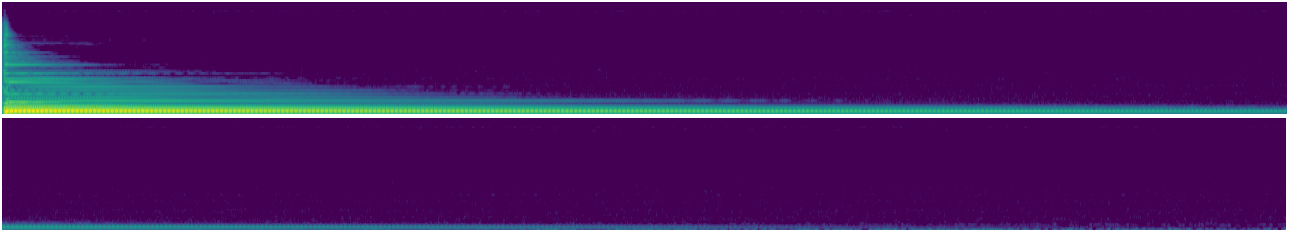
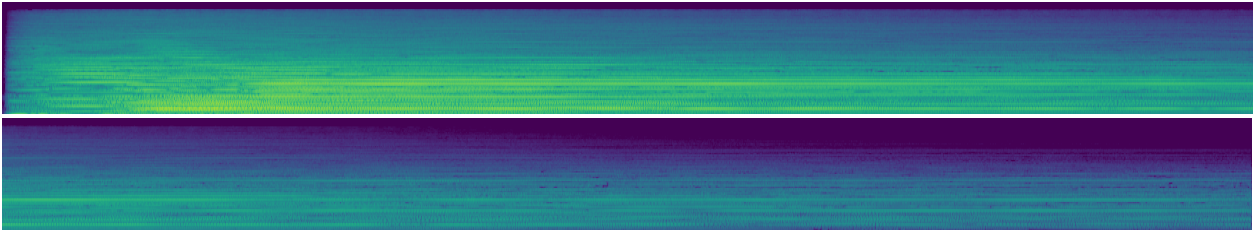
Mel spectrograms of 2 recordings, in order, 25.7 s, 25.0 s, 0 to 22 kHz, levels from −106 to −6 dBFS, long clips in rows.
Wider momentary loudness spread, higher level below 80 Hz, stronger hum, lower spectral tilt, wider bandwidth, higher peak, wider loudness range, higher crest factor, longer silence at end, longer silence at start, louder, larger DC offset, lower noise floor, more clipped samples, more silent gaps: about the same, 27 LU vs 25 LU; second, -62 dBFS vs -50 dBFS; neither; first, -10 dB/octave vs -5.5 dB/octave; second, 7 kHz vs 16 kHz; first, -2 dBFS vs -10 dBFS; about the same, 26 LU vs 24 LU; about the same, 24 dB vs 20 dB; first, 16.45 s vs 2.25 s; about the same, 0 s vs 0.05 s; first, -21 LUFS vs -27 LUFS; neither; first, -84 dBFS vs -56 dBFS; neither; neither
